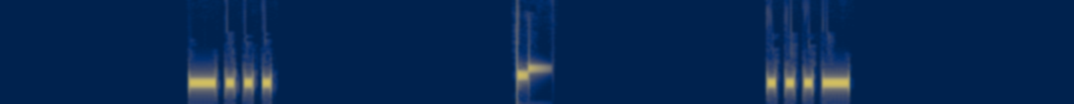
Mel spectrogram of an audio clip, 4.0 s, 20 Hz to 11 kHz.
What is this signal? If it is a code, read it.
Morse code, heard as a keyed tone, about 36 wpm, 700 Hz. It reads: B V
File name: Single-Letter-Number-35wpm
